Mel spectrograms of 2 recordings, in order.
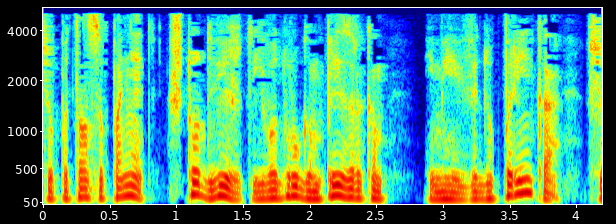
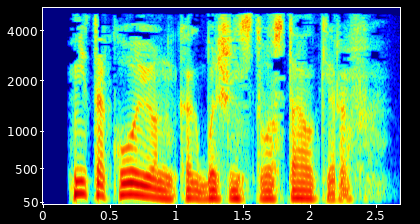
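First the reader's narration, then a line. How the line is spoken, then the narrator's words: Sad. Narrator (Russian): как-то грустно произнесла фигура в плаще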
